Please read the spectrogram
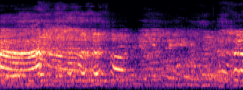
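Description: Speech: people talking, the voices loudest in the first second or so.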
